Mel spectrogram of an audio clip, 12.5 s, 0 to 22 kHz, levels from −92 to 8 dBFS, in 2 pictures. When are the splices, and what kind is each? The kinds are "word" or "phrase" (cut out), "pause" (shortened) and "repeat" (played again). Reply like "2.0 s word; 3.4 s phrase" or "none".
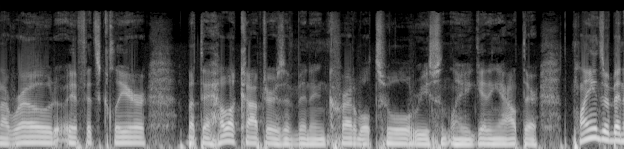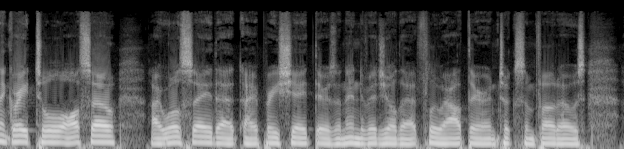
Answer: none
